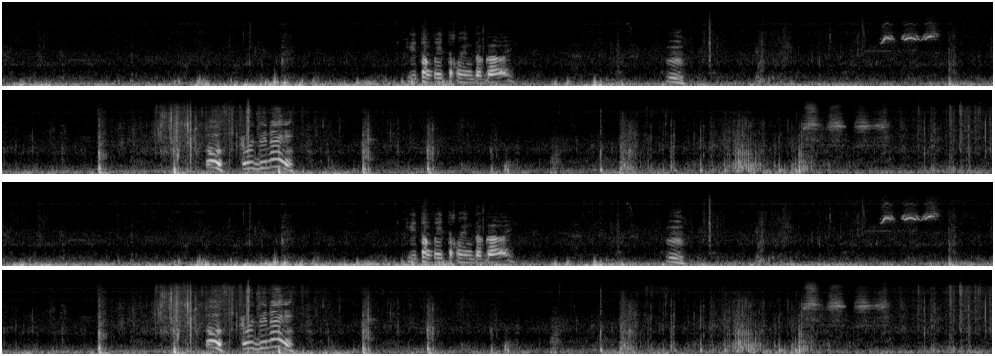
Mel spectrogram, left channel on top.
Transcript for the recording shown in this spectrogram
Kitang-kita ko yung daga ay. Pwede na eh.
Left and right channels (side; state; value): both; normal; correlation 0.95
